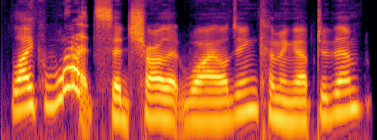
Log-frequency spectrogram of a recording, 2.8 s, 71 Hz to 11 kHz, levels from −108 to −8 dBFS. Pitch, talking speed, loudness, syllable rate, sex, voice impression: 175 Hz, 190 wpm, -17 LUFS, 5.0 syllables/s, female, very feminine, slightly gender-neutral, adult-like, slightly thin, tensed, powerful, bright, slightly soft, clear, fluent, slightly raspy, cool, very intellectual, refreshing, sincere, calm, very friendly, reassuring, unique, elegant, very wild, slightly sweet, lively, kind, slightly intense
